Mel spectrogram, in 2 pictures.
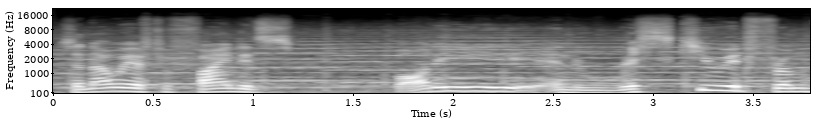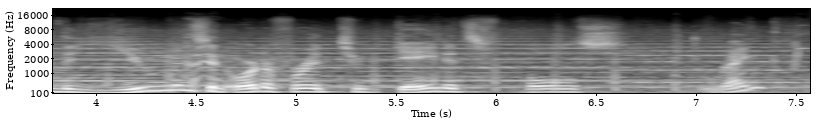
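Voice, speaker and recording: A man's voice: a little high, expressive, a little slow. A tired man giving casual, rambling commentary as he plays, laughing and breaking off mid-thought. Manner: rambling, laughing, self-interrupting. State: tired, yawning. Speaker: gaming channel host. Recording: game music playing behind.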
